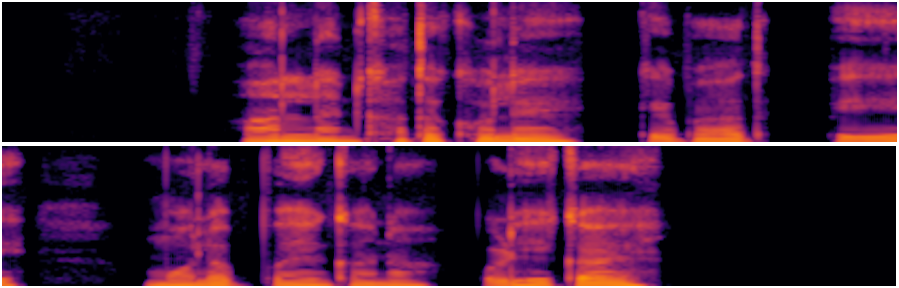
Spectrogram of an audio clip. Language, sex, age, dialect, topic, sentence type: Chhattisgarhi, male, 18-24, Northern/Bhandar, banking, question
